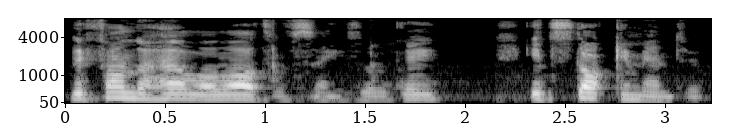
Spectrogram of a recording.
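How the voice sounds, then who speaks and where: Portuguese man, fairly high voice, lecturing and exasperated, dull lo-fi recording. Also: normal speed, a little mellow. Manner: exasperated, lecturing, many restarts and repeated words. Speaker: video essayist. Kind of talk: impassioned opinion monologue.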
